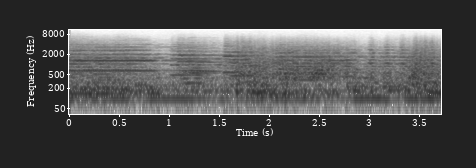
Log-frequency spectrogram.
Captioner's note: explosion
